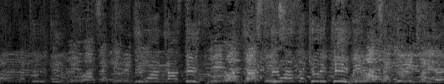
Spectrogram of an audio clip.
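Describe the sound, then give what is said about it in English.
A dense crowd of many voices yells and chants over one another in loud, overlapping bursts, an angry, continuous roar of shouting with no single voice standing out, at a Progressive Party political rally. “Mukaraba, the crowd doesn't seem to be so friendly.”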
